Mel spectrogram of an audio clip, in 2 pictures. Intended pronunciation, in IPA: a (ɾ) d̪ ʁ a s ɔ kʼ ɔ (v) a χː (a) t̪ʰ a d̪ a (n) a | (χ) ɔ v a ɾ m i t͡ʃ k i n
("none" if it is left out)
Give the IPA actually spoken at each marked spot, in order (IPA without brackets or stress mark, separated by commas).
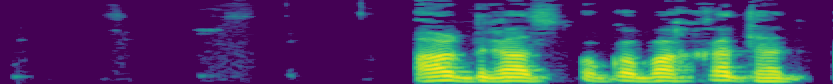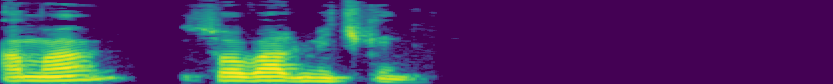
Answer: ɾ, b, a, m, s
